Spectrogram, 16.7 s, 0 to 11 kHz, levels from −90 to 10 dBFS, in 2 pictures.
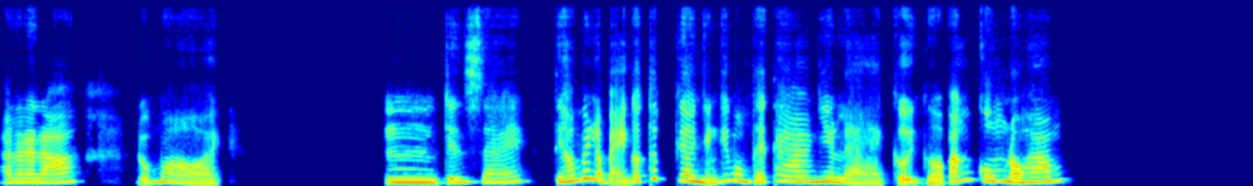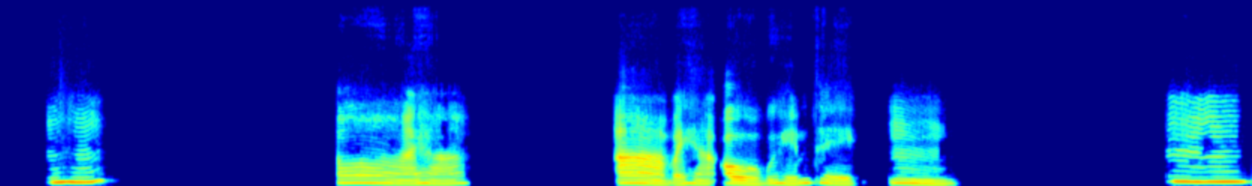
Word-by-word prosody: Đó, 240 - -5
đó, 255 - -1
đó, 250 - +2
đó. 250 +3 +1 0.4
Đúng 210 +5 -4
rồi. 215 -9 -1 1.1
Ừm, 260 -1 +4
chính 245 +4 -1
xác. 275 +2 -4 0.2
Thì 290 - +1
hông 325 +4 +4
biết 475 - +4
là - - +4
bạn - - -1
có - - +1
thích, 480 0 -3
a, 340 -2 +3
những 255 -6 +4
cái 345 - -3
môn 350 -5 +1
thể 260 -1 -1
thao 310 -3 +1
như 290 0 +4
là 205 -7 -2
cưỡi 215 +7 0
ngựa 215 -5 +1
bắn 275 - +4
cung 320 -1 +1
đồ 255 - +6
hông? 285 +4 +3 1.6
Ừm 275 +2 +3
hứm. 295 +6 0 1.5
Ờ, 220 - -3 0.4
vậy 185 0 0
hả? 190 0 -4 1.0
À, 210 -4 +4
vậy 170 +2 -1
hả? 185 -2 -3
Ồ, 190 -3 +3
nguy 195 - -5
hiểm 195 +4 -3
thiệt. 185 -7 -4 0.2
Ừm. 200 -5 -4 1.4
Ừm, 310 0 -1
ừm. 295 0 +3
255 Hz, 160 wpm, -22 LUFS, 200-290 Hz, 1.6 s, đồ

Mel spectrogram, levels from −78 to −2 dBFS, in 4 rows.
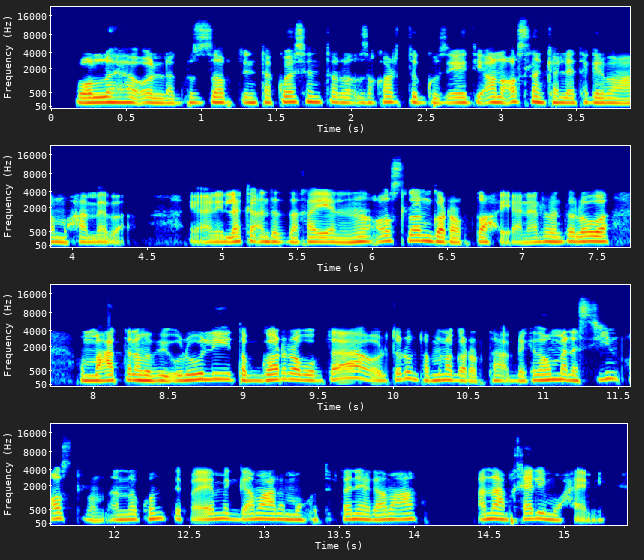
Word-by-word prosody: والله 165 +2 +4
هاقول 150 -1 +1
لك، 140 -1 -5
بالضبط، 160 +2 -2
أنت 155 -1 -1
كويس 180 +4 0
إن - - +3
أنت 175 0 -3
ل 155 -2 -3
ذكرت 175 +3 -4
الجُزئية 155 -1 -1
دي، 155 0 -2
أنا 170 0 +3
أصلًا 185 -1 +2
كان 155 0 -1
ليّا 150 - +1
تجربة 150 -1 -1
مع 140 -1 0
المُحاماة 135 - -2
بقى، 70 - -10 0.3
يعني 75 +1 0
لَك 155 +2 +3
أن 150 - 0
تتخيّل 145 0 +1
إن 130 - -3
أنا 155 +1 0
أصلًا 185 +1 +1
جرّبتها، 135 -7 +2
يعني 125 +1 -2
عارف 145 +3 -2
أنت 150 +1 -1
اللي 160 0 +2
هو 165 -1 +5 0.3
هُم 155 -1 +4
حتّى 165 +3 +3
لمّا 170 -2 +5
بيقولوا 160 +5 +2
لي: 200 0 +2
"طب 160 -2 -2
جرّب" 185 +1 +3
وبتاع، 155 -8 +2
قُلت 160 - -3
لهم: 220 +1 -1
"طب 160 - -5
ما 165 - -1
أنا 180 - +1
جرّبتها 160 0 -3
قبل 150 -1 -3
كده." 170 +4 0
هُم 185 +1 +3
ناسيين 185 +5 -2
أصلًا، 180 -8 -4
أنا 160 +1 -2
كنت 185 +3 -4
في - - -4
أيام 185 - +2
الجامعة، 175 +1 0
لمّا 160 -3 -2
كنت 155 +3 -12
في - - -27
تانية 170 0 0
جامعة، 165 +3 -1 0.4
أنا 175 +2 +4
ب 165 - -5
خالي 185 +1 +2
محامي، 145 -2 -4
160 Hz, 255 wpm, -22 LUFS, 150-175 Hz, 0.4 s, هو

